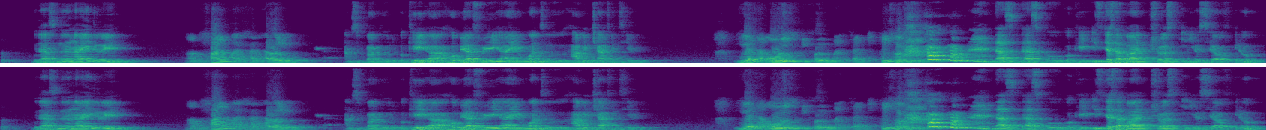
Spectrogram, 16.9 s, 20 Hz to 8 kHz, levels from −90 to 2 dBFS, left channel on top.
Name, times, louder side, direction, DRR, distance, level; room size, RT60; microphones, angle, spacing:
voice 1, 0.4-1.6 4.6-8.5 12.0-16.7, right 1 dB, 65° left, -3 dB, 1.1 m, -27 dB
voice 2, 2.5-3.9 9.5-12.3, left 1 dB, 25° left, -5 dB, 1.1 m, -30 dB
6.0 x 2.8 x 2.7 m, 0.91 s
head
